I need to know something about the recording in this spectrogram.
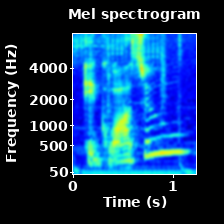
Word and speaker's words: Iguazu: matte complete foundation okay people said that it's iguazu that's how you say this watch someone say i'm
